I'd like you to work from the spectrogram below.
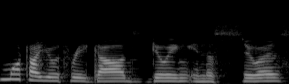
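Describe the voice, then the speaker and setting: At a fairly slow pace, the speaker uses a put-on character voice at a middle pitch. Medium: solo performance. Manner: suspicious, imperious.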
